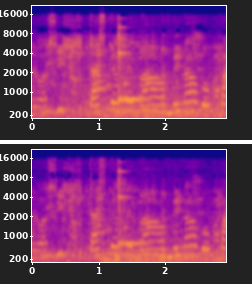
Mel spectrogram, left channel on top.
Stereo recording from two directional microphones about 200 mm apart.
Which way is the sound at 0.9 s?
10° left (ahead or behind).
